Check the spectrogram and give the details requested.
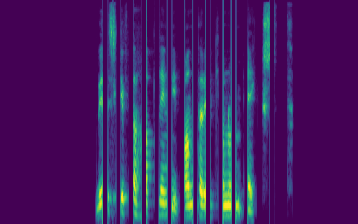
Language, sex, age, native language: Icelandic, male, 40-49, Icelandic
